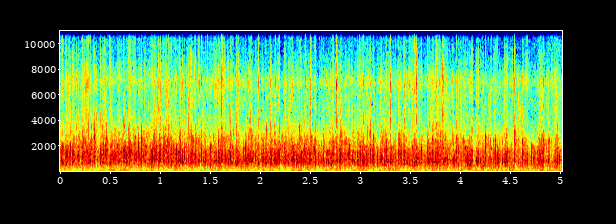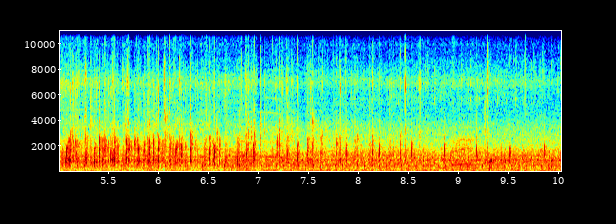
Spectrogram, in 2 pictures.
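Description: A congregation at a church gathering claps for the Lord, sustained, loud, dense applause lasting about ten seconds with crowd babble mixed in and easing slightly toward the end.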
